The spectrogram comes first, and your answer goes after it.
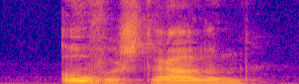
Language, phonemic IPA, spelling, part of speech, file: Dutch, /ˌoː.vərˈstraː.lə(n)/, overstralen, verb, Nl-overstralen.ogg
- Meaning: 1. to beam over 2. to outshine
